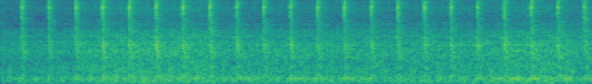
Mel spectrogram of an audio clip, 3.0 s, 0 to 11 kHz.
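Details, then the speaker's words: 2006 Mazda 6 V6 at idle: sharp, quick, regular ticking about seven per second over a steady low hum; owner thinks it comes from the top end but cannot locate it; cause unconfirmed. "certainly sounds to me [Applause] like it's from the top end but I'm not sure what could be making that noise"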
